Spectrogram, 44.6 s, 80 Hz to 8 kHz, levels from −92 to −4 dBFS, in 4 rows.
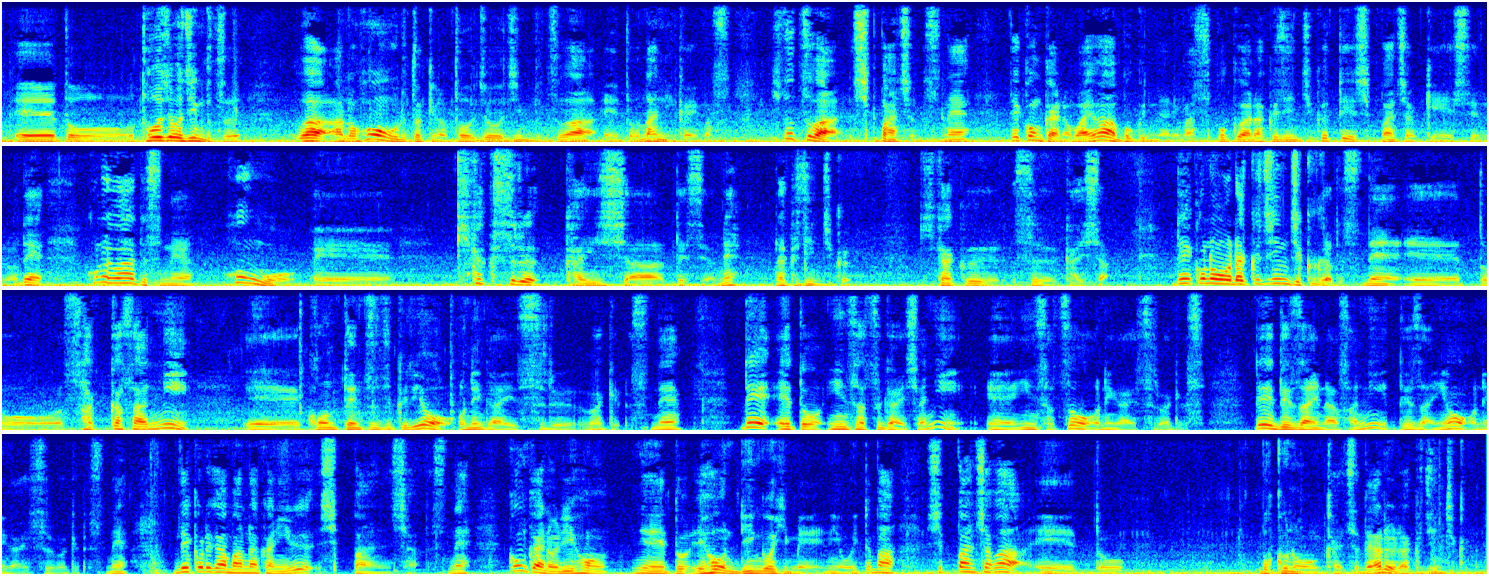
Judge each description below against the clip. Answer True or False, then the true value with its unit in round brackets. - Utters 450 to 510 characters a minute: False (325 characters per minute)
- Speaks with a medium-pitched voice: False (120 Hz)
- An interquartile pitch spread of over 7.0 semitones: False (5.9 semitones)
